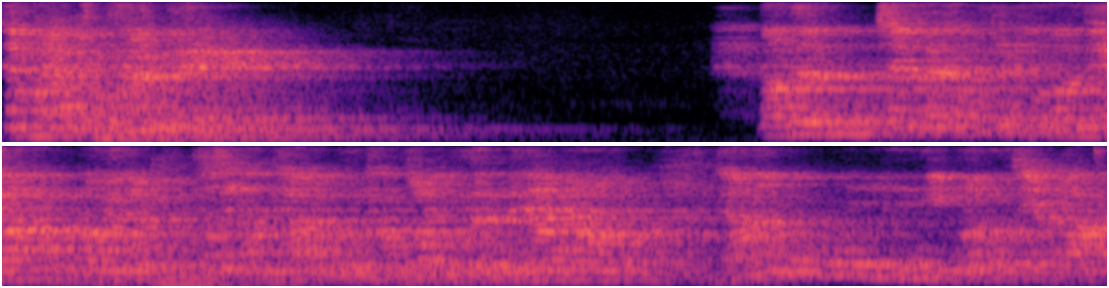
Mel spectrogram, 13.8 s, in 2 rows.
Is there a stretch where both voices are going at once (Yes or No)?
Yes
